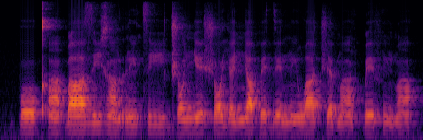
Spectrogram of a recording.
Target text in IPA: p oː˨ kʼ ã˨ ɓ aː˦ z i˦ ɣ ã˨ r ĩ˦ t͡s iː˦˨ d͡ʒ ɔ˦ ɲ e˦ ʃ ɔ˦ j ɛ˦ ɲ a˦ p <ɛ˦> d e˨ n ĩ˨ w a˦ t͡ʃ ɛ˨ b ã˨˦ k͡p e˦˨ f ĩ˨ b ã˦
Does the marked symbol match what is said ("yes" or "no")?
no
